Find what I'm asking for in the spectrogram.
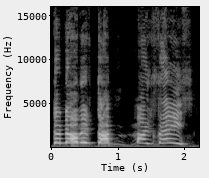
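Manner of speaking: squealing high-pitched cry for help; high panicked yell. Acted. Soldier yelling as a gnome attacks his face, high panicked shout. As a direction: shriek it like a gnome is clawing your face. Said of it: "and yell".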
